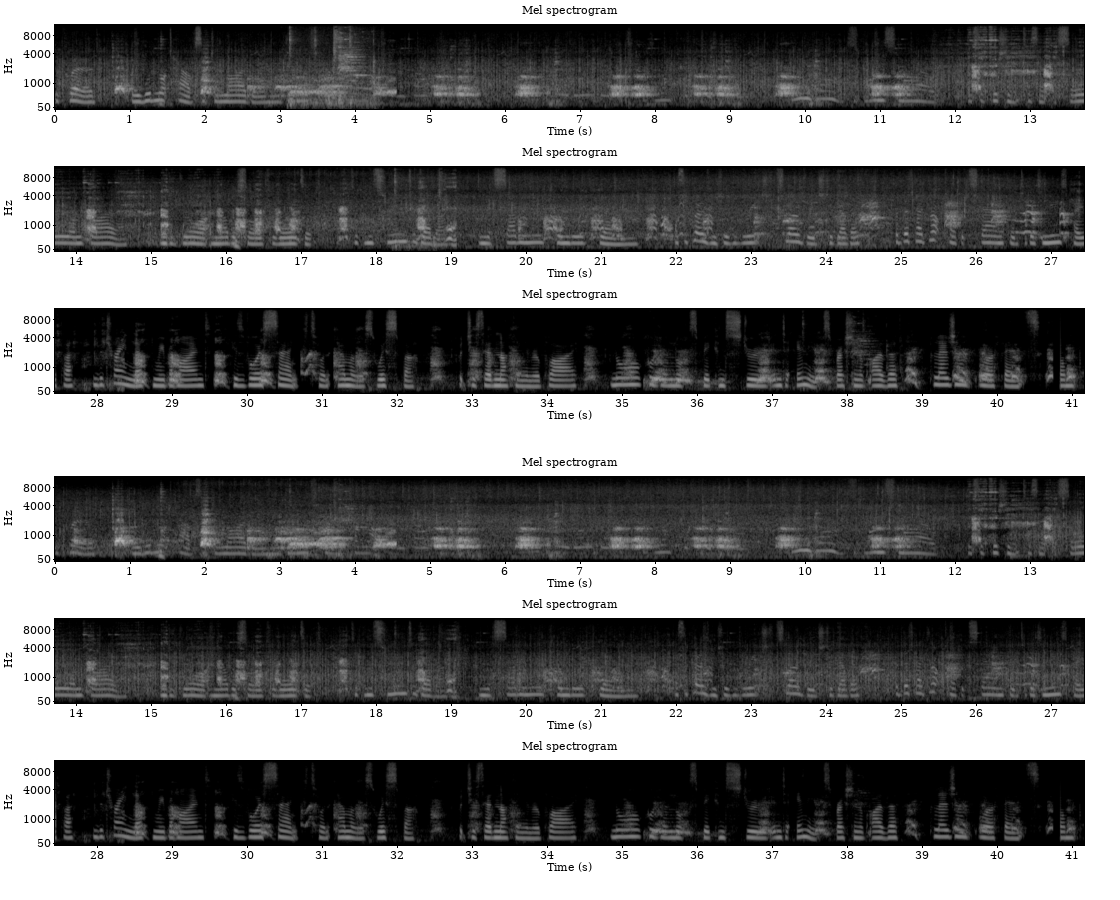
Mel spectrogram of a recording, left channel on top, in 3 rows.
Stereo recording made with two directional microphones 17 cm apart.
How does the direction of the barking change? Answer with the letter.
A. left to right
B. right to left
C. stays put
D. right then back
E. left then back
B.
